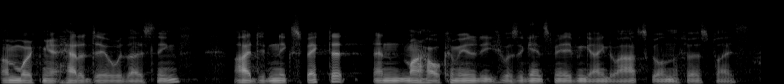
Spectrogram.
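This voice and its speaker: A man speaks with an Australian accent at a very deep, low pitch. The recording is very clean, with a silent background. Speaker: artist. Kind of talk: panel discussion on stage. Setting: stage with audience.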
